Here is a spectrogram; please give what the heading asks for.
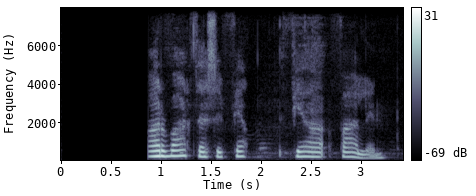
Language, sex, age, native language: Icelandic, female, 10, Icelandic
